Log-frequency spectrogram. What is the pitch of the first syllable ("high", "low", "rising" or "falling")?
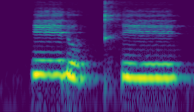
high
